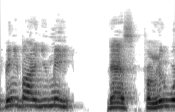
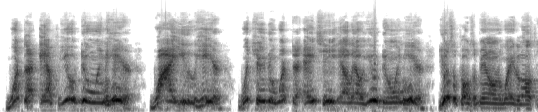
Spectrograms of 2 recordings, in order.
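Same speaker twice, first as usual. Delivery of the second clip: high-pitched imitation of an angry woman ranting; going off angrily; 11 semitones higher than usual. Woman going off on her man at the house, high angry imitation. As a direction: rant in a high, mock-outraged voice, stretching the first questions. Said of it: "go off on me".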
